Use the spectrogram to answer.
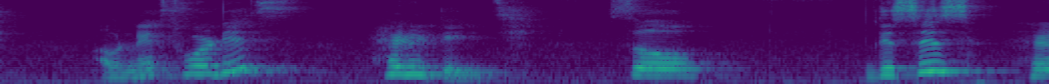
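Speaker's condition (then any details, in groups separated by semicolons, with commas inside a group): No condition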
